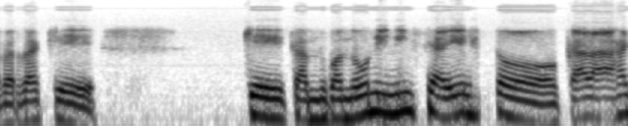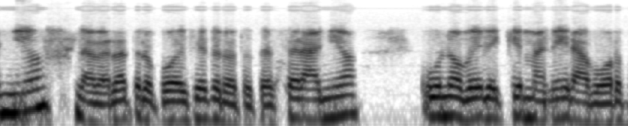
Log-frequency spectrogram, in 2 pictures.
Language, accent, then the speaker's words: Spanish; Tafí del Valle, Tucumán, Argentina; que yo soy acá de Tafí del Valle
